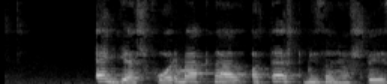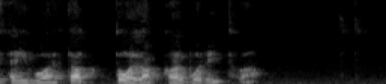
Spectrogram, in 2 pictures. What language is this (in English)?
Hungarian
